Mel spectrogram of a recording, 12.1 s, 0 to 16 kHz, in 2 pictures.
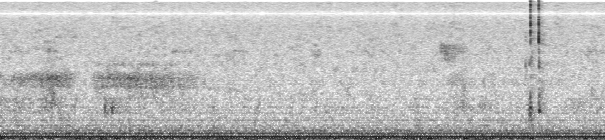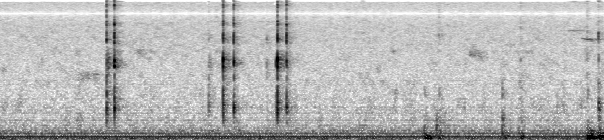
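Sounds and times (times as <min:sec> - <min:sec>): steady low hum: 0:00.0 - 0:12.0
computer mouse button clicking: 0:08.2 - 0:09.0.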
